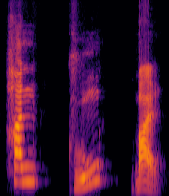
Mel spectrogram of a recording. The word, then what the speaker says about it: 한국말: The letter before it does, and this becomes pronounced 한국말, 한국말.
